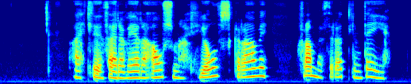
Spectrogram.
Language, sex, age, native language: Icelandic, female, 30-39, Icelandic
